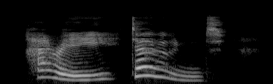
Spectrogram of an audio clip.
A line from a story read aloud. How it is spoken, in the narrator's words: warned Bertha, laughing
